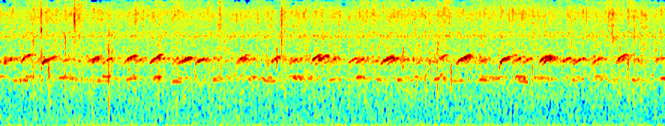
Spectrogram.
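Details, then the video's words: On the Big Island of Hawaii, coqui frogs sing through a tropical downpour, their rising 'co-qui' notes stacking into a rhythmic, unbroken chorus while rain patters and occasional louder drops land nearby. "Tropical Rain & Coqui"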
